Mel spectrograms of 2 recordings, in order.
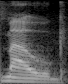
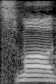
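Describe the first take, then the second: First: The name does not sound like 'smog'. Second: The name sounds exactly like the word 'smog'. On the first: "I know it's Smaug" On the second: "I pronounce it Smog, like smog in the air"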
